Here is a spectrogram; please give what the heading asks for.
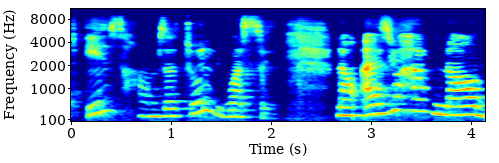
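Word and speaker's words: همزة الوصل: For example, here in this word, hamzatul wasl. How do I pronounce here? I am completely omitting the hamza here, and straight I'm going from ta marbuta to lam with sukun.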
